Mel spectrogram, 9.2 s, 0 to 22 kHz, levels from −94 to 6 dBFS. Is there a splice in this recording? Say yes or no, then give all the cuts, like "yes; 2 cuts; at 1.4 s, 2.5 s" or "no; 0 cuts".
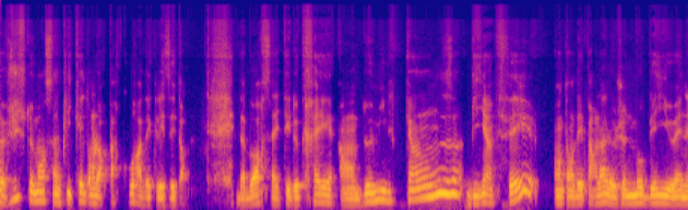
yes; 2 cuts; at 3.1 s, 6.2 s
